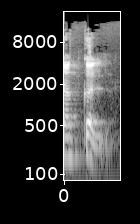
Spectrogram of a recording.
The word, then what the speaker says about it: knuckle: Then नकल. नकल म्हणजे काय? नकल म्हणजे नक्कल करणे नाही. नकलची स्पेलिंग काय? KNUCKLE. इथे के सायलेंट आहे.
